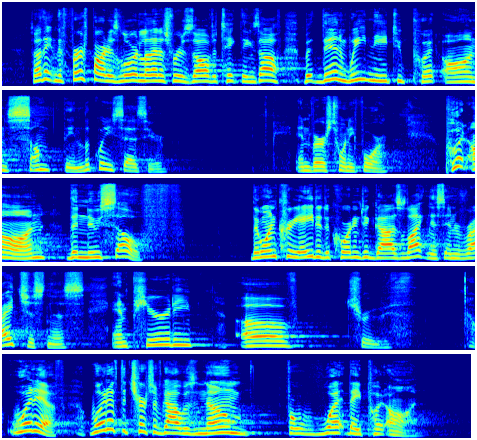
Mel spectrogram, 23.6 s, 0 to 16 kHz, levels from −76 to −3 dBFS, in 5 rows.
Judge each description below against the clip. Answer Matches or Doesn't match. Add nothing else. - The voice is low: Doesn't match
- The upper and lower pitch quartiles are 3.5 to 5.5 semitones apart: Matches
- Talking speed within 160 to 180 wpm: Matches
